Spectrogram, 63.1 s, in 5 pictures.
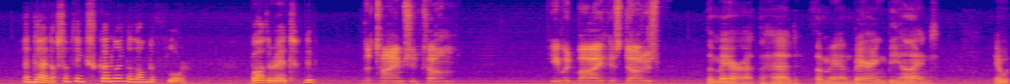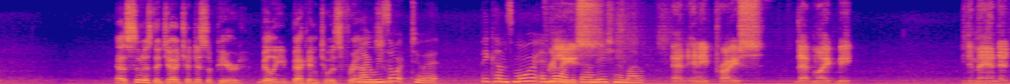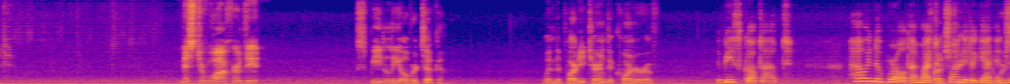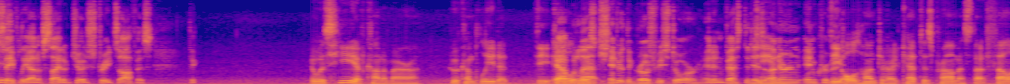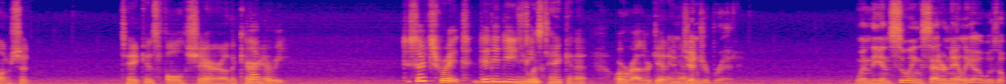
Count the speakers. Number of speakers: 5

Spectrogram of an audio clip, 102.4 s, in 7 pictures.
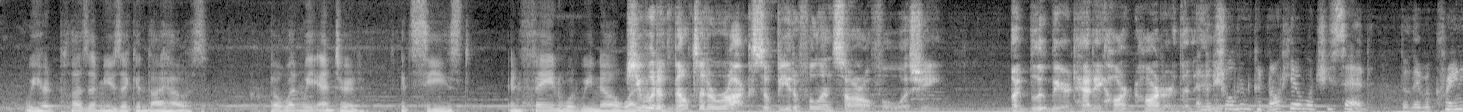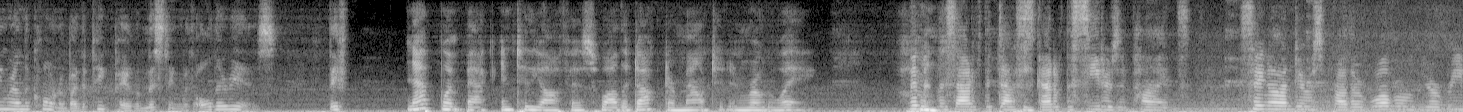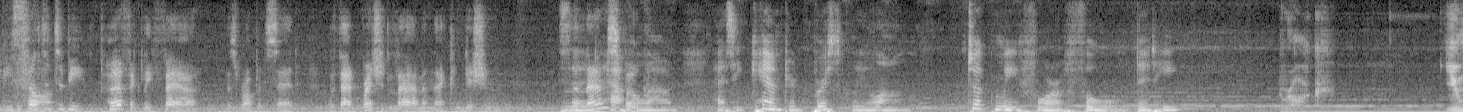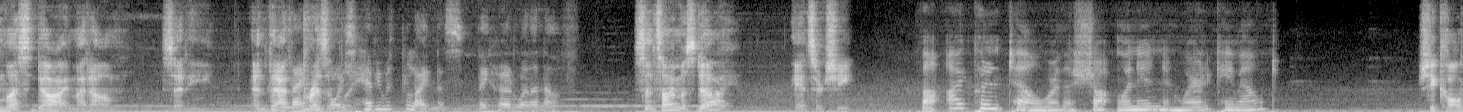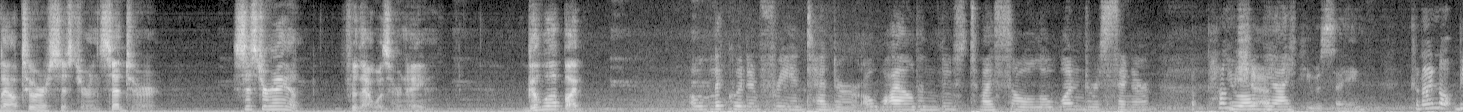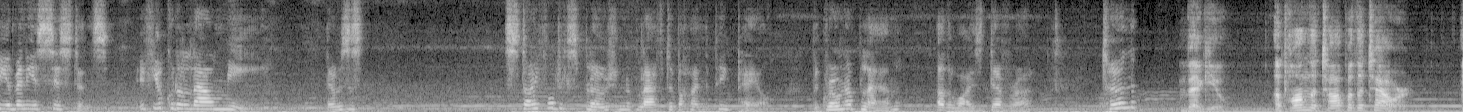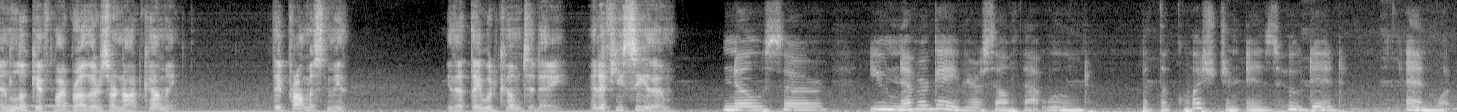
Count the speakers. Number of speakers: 5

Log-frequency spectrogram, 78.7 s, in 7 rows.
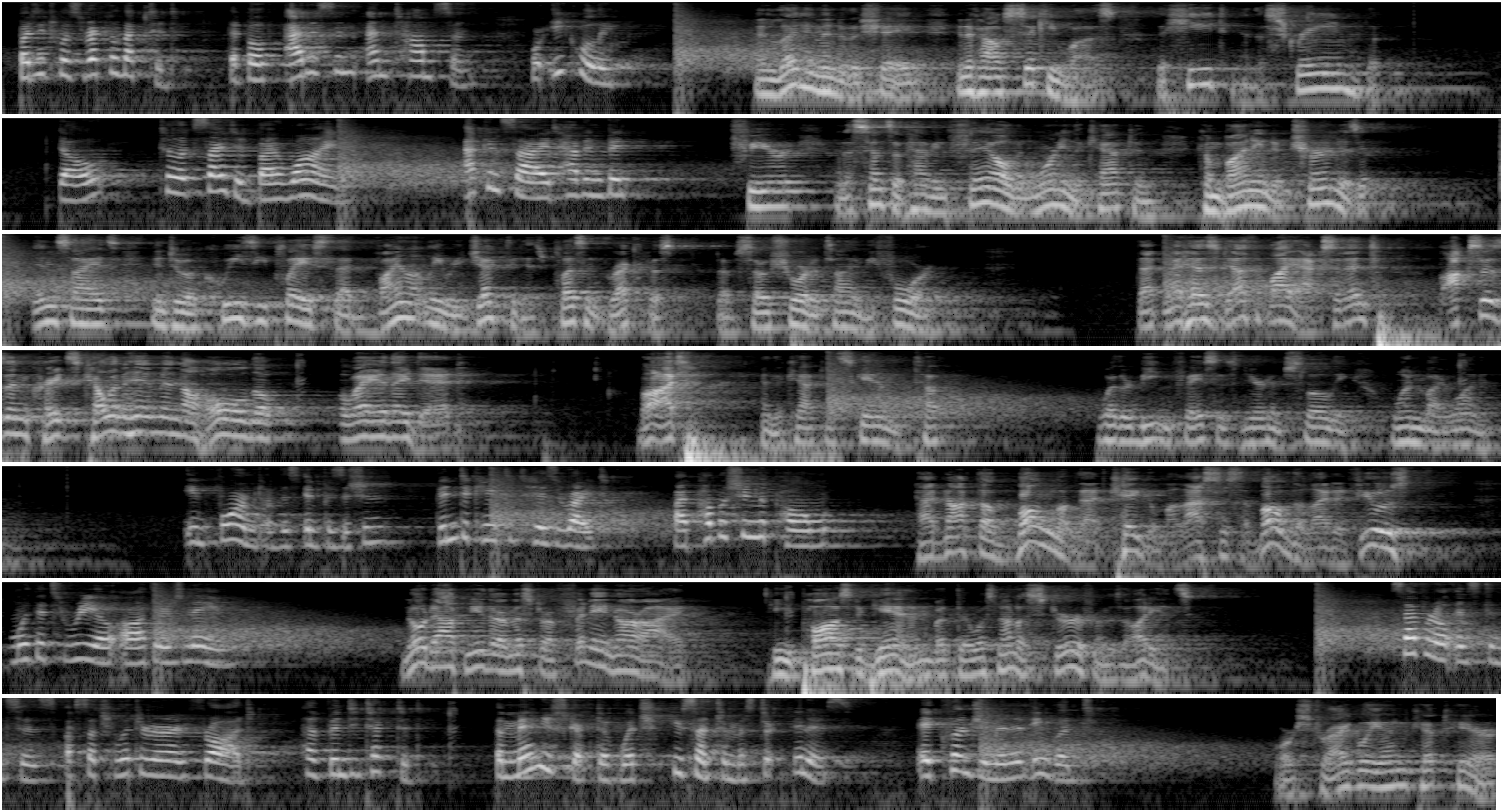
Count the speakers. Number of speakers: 2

